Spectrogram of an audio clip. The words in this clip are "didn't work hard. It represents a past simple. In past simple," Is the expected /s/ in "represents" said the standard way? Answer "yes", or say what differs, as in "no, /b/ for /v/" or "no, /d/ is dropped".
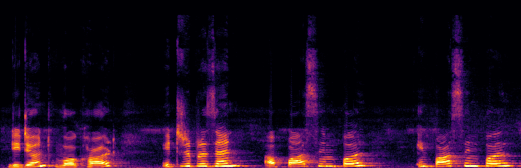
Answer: no, /s/ is dropped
